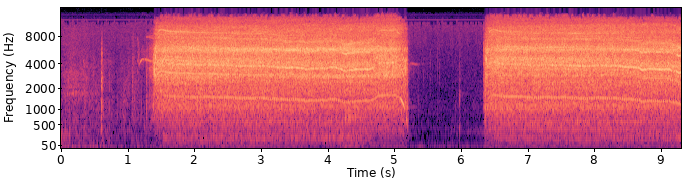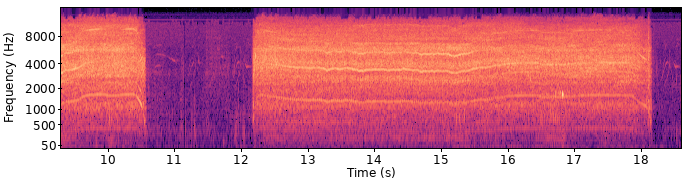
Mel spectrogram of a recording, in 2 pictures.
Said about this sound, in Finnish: Ja nyt me porataan reijät ja työnnetään ne tonne, tonne tota noin, puuhun sisään. Jännittävää puuhaa.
